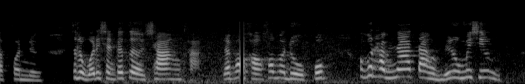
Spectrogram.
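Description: Speech over a wideband telephone path, where G.722 coding leaves at most a faint upper-band hiss. At 1.0 s the room noise jumps by about 15 dB, and a noise suppressor catching up is audible from 1.0 to 1.65 s. The noise comes through with less reduction at first, then sinks by about 5 dB as the suppressor's noise estimate adapts over roughly 650 ms. At 2.40 s, packet loss on an ADPCM call cuts a hard-edged 40 ms hole, and the disturbance ends by 2.47 s, which fits a couple of packets lost. Speech resumes slightly distorted, because the decoder's adaptive predictor and step size have drifted from the sender's. It settles within a few tens of milliseconds.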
